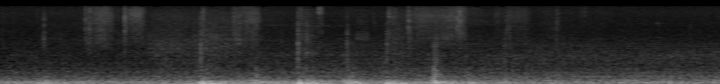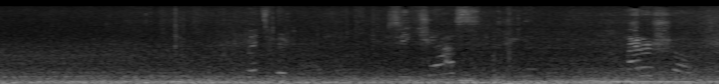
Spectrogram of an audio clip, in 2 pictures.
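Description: Car driving on a winding road, heard from inside the cabin: a steady low rumble of engine and tyres, with a few louder thumps and surges in the first half.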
